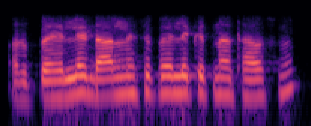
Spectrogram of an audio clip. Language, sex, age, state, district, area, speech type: Hindi, male, 18-30, Rajasthan, Karauli, rural, conversation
